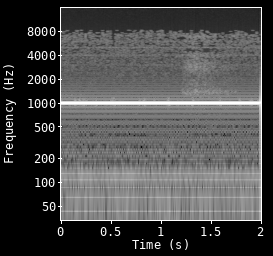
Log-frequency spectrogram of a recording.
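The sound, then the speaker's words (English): A steady, pure electronic censor bleep tone holds unbroken for about two seconds at moderate loudness, with a faint low hum underneath and no voices audible. It covers a woman's insult to an officer in footage of security removing her from a plane. “The part that was blanked out was when she called them psycho black ass motherfucker at one of the officers.”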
